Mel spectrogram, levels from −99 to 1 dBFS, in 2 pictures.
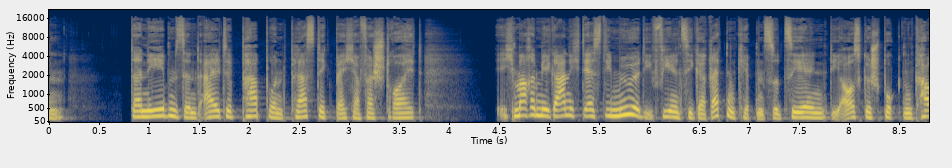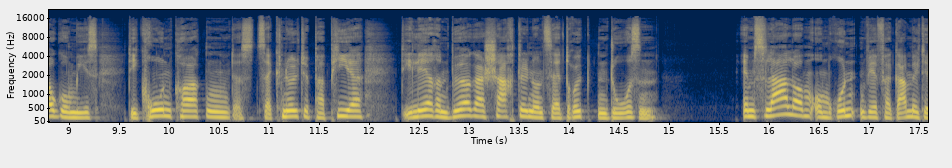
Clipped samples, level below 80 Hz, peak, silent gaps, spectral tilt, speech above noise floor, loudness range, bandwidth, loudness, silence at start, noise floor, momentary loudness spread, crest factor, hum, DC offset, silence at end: under 0.1%; -60 dBFS; 0 dBFS; 0.73-0.80 s, 4.36-4.46 s; -5 dB/octave; 60 dB; 2 LU; 17.5 kHz; -14 LUFS; 0 s; -74 dBFS; 8 LU; 14 dB; none; under 0.1%; 0 s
